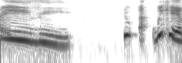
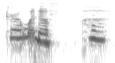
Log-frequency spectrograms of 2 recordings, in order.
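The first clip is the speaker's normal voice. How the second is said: stunned high disbelief; 6 semitones higher, 13 dB quieter than usual. Real, not acted. Disbelief at a comment.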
